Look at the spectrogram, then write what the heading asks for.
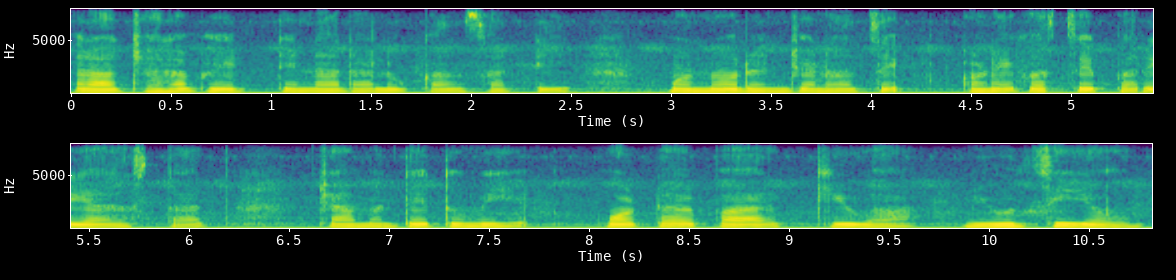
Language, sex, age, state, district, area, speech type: Marathi, female, 18-30, Maharashtra, Sindhudurg, rural, spontaneous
